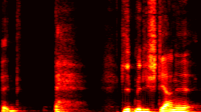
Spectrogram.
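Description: A man's voice: medium pitch, flat delivery, takes it slowly, dark tone. A man who plays on the show, chatting casually in improvised comic banter and often stammering and repeating phrases. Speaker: player on the show.

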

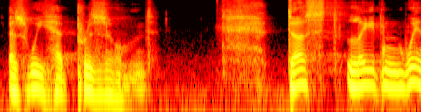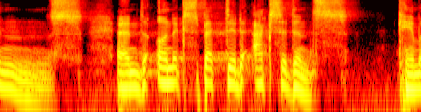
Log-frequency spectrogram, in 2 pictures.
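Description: A man reading a literary short story aloud in a measured, expressive and deliberate way. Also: medium pitch. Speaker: story reader.

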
